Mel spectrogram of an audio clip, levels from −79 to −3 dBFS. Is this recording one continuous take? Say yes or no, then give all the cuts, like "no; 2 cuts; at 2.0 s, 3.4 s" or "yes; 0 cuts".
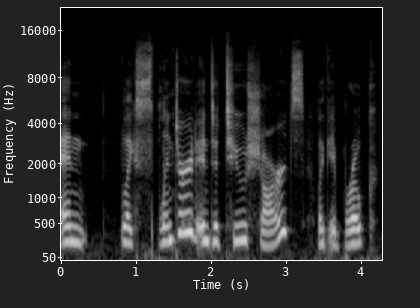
yes; 0 cuts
